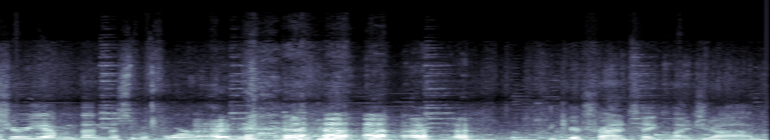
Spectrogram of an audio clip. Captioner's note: laughs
